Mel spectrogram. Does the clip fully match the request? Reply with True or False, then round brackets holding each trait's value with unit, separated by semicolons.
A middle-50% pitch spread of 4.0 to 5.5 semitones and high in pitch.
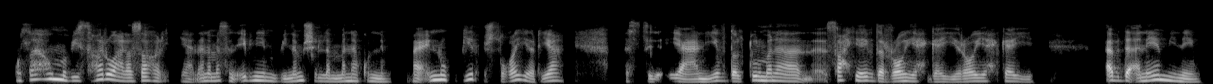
False (4.3 semitones; 160 Hz)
